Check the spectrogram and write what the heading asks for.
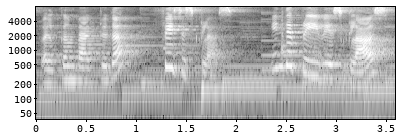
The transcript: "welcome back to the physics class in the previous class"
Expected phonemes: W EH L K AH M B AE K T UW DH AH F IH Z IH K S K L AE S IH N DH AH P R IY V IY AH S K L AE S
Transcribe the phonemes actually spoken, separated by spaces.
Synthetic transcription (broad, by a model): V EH L K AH M B AE K T UW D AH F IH S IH S K L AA S IH N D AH P R IY V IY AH S K L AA S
